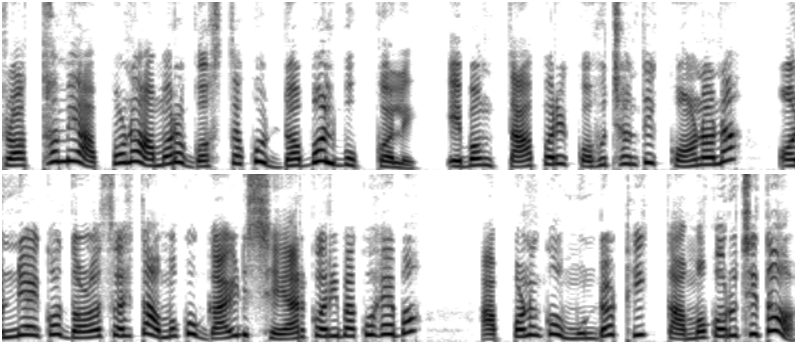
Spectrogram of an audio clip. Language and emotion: Odia, angry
